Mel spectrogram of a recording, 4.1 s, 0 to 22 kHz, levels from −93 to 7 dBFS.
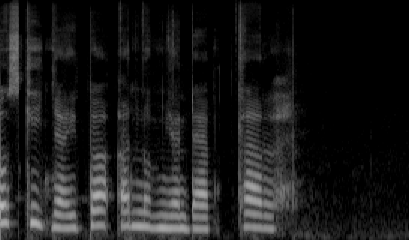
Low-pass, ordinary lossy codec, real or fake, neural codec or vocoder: none; none; fake; codec, 44.1 kHz, 7.8 kbps, DAC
